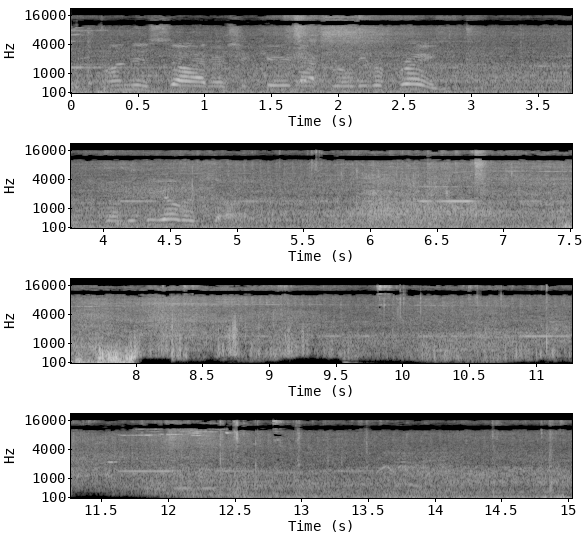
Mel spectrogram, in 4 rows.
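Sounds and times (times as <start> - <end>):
wind rumbling on microphone: 5.0 - 11.4, 12.6 - 15.0.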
